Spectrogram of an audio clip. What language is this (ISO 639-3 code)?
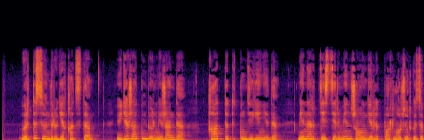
kaz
